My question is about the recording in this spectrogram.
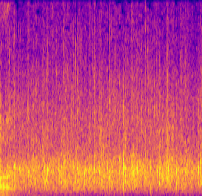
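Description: Audience applauding steadily, a dense even clatter of many hands clapping.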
